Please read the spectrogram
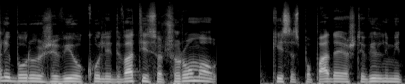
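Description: At 2.16 s the speech cuts out in mid-flow and the output stays silent until 2.61 s, a gap of about 445 ms. This playback stall is most likely the player running short of buffered data or having its audio thread blocked, so nothing reached the output until it recovered. The sound then picks up again after the gap.

From 2.61 s to the end of the clip, the speech runs at roughly 1.15 times normal speed while keeping its original pitch. This is time-compressed catch-up: having fallen behind during the stall, the player trims its backlog by removing short segments and cross-fading across the joins. The result is speech that sounds hurried but not raised in pitch.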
